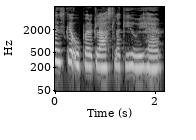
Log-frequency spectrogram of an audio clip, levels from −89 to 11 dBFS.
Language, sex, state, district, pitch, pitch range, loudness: Hindi, female, Jharkhand, Ranchi, 215 Hz, 205-230 Hz, -16 LUFS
